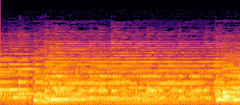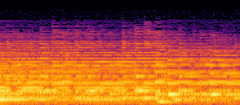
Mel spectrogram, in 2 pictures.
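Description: Piano playing slow sustained chords, with new low chords struck about half a second in and again about three seconds in.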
